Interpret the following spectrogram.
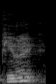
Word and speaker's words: Punic: Is it Punic? Yep. Okay. Yep. I was going to say it wrong. Second Punic War.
